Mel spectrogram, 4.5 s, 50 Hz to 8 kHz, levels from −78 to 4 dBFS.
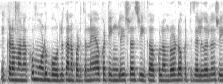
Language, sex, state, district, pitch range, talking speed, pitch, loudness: Telugu, female, Andhra Pradesh, Srikakulam, 190-200 Hz, 215 wpm, 195 Hz, -17 LUFS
